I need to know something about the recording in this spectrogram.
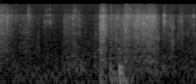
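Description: Crinkling of a clear plastic bag being handled, the bag holding a bunch of paint pens. It is strongest in the second half.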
